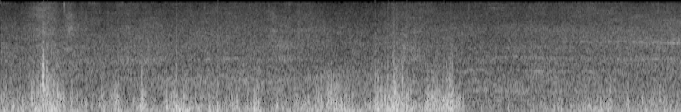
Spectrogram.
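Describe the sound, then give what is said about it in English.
Loud, gusty wind buffets the microphone in rough low-frequency rumbles and thumps, surging and easing across the whole stretch with no voices present. “It's also extremely windy here, so I'm going to have to test this podcast out before I publish it.”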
